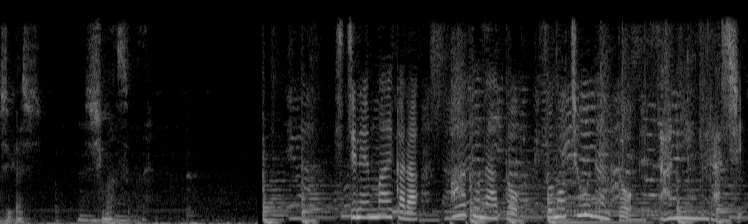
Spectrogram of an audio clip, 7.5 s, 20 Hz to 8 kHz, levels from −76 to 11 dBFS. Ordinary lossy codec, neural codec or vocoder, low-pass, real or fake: none; none; 7.2 kHz; real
